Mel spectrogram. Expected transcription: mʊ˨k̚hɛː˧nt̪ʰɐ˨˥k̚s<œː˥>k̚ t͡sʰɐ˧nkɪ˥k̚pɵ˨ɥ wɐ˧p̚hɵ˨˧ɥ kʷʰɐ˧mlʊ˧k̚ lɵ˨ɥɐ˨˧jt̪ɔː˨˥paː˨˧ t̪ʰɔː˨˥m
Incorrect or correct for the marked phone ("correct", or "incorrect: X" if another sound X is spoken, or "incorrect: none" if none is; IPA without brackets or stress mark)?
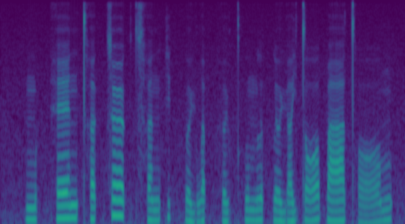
correct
